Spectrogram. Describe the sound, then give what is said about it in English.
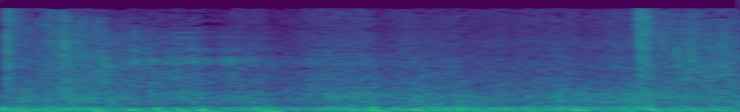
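Big artillery guns fire in a dense, continuous barrage of deep booms and rumbling that run together without a break, with one sharper crack standing out near the end. “Hear how intense it is? Big guns. Big guns, right up to the very last second.”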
